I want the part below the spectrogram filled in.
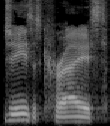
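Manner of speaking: exasperated groan. Real, not acted. Exasperated at Sasha topic.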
